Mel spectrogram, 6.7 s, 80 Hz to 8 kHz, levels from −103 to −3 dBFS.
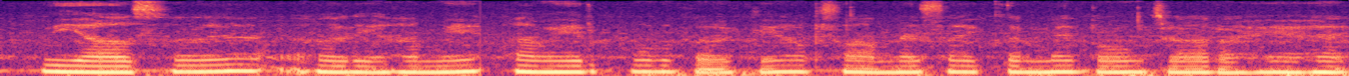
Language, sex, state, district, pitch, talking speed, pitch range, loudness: Hindi, female, Uttar Pradesh, Hamirpur, 190 Hz, 100 wpm, 185-200 Hz, -11 LUFS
